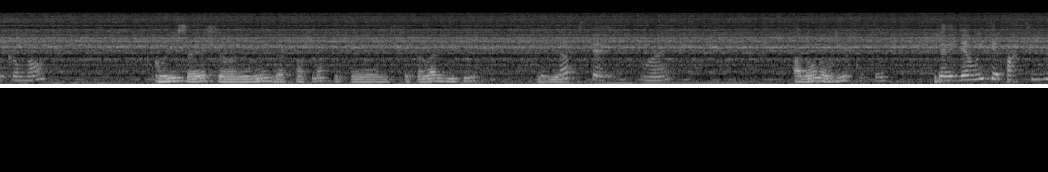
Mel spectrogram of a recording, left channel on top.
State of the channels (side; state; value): right; silent; digital silence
